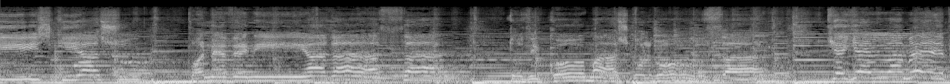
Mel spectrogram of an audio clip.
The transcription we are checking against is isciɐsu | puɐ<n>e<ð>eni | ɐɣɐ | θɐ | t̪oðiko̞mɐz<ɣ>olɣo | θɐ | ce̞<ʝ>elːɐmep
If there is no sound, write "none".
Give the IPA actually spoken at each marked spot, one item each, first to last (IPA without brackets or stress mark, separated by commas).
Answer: n, v, ɣ, ʝ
